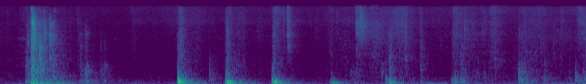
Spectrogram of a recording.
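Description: door being closed

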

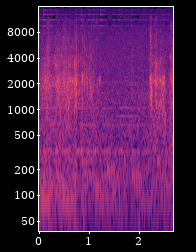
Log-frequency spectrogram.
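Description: rushing river water

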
